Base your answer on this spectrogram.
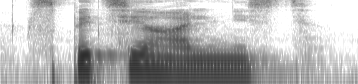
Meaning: speciality, specialty, specialism (field of activity in which one specializes, especially in a professional context)
- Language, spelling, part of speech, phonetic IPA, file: Ukrainian, спеціальність, noun, [spet͡sʲiˈalʲnʲisʲtʲ], Uk-спеціальність.ogg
